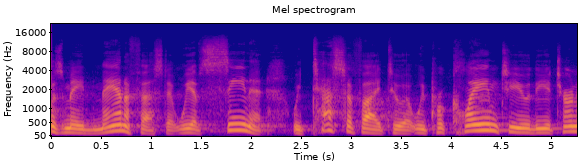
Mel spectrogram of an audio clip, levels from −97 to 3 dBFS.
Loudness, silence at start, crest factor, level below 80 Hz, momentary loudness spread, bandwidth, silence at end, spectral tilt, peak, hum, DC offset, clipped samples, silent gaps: -29 LUFS; 0 s; 18 dB; -84 dBFS; 10 LU; 12 kHz; 0 s; -7 dB/octave; -12 dBFS; none; under 0.1%; under 0.1%; none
